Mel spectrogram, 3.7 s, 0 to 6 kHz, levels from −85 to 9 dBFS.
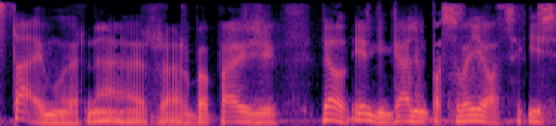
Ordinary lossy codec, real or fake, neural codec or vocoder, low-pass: AAC, 24 kbps; fake; codec, 24 kHz, 3.1 kbps, DualCodec; 5.4 kHz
